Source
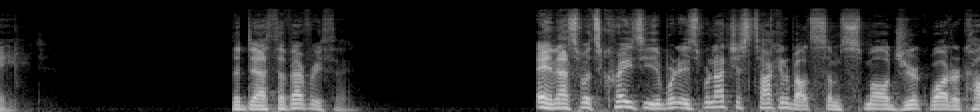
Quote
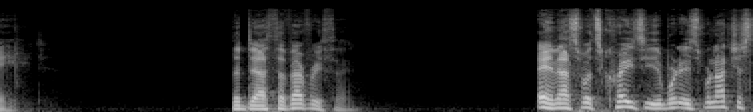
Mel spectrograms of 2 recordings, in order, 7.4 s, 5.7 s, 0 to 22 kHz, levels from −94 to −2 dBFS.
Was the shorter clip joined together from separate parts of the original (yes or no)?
no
